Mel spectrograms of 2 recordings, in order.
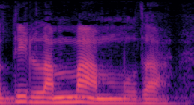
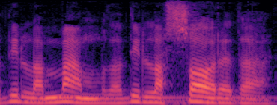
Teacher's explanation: noi fiuggini spesso facciamo iniziare le parole da due consonanti uguali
